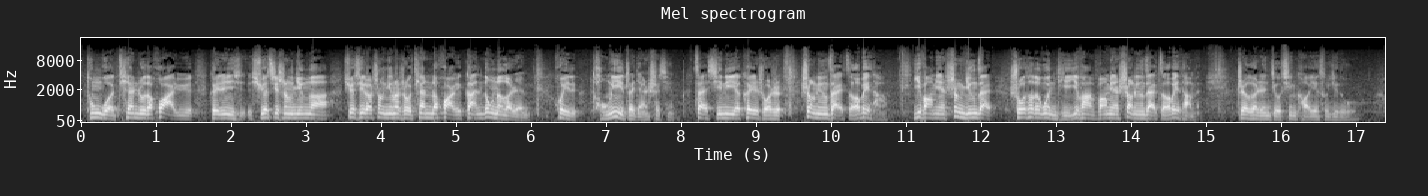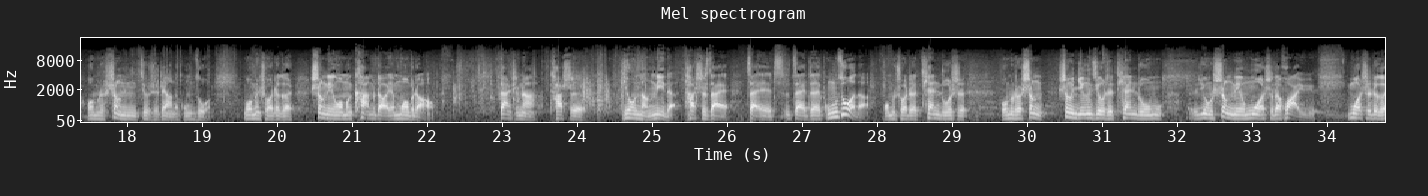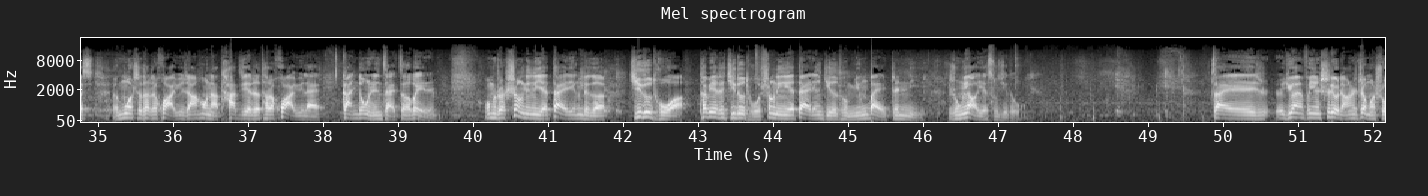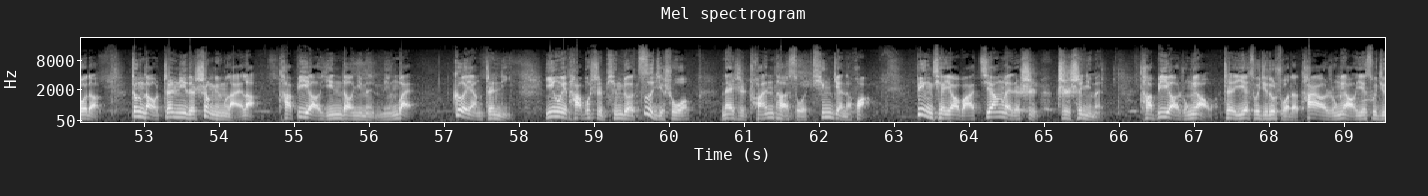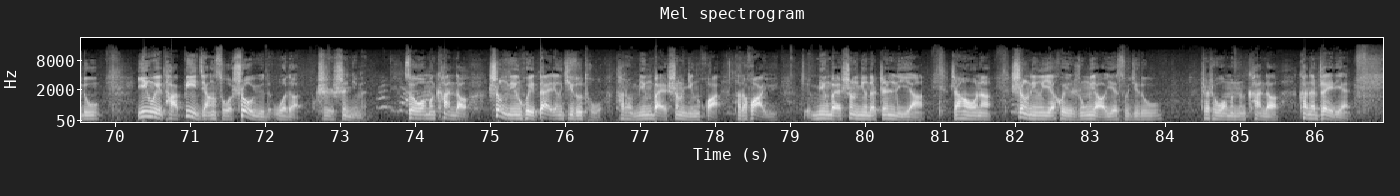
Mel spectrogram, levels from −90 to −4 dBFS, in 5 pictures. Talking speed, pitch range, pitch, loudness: 265 characters per minute, 120-155 Hz, 135 Hz, -16 LUFS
